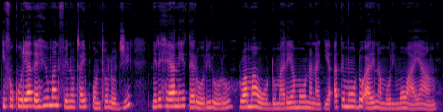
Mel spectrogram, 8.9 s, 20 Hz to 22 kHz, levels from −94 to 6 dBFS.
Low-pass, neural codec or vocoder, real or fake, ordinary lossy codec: 19.8 kHz; none; real; none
